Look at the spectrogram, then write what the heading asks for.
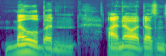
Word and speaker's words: Melbourne: Beach near Portzy in Melbourne, which is the Australian pronunciation. Melbourne. I know it doesn't sound right to most foreigners, but uh that's how it's said. Melbourne.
